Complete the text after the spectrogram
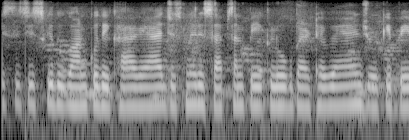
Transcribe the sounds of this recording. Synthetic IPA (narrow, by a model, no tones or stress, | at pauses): ɪsit͡ʃiːzkid̪ʊkaːnkod̪eːkʰajaɡɐjaɦɛd͡ʒɪsmẽɾɪsɛːpsənpeːkloːɡbɛːʈʰeɦʊeɦɛ̃d͡ʒoːkipeː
